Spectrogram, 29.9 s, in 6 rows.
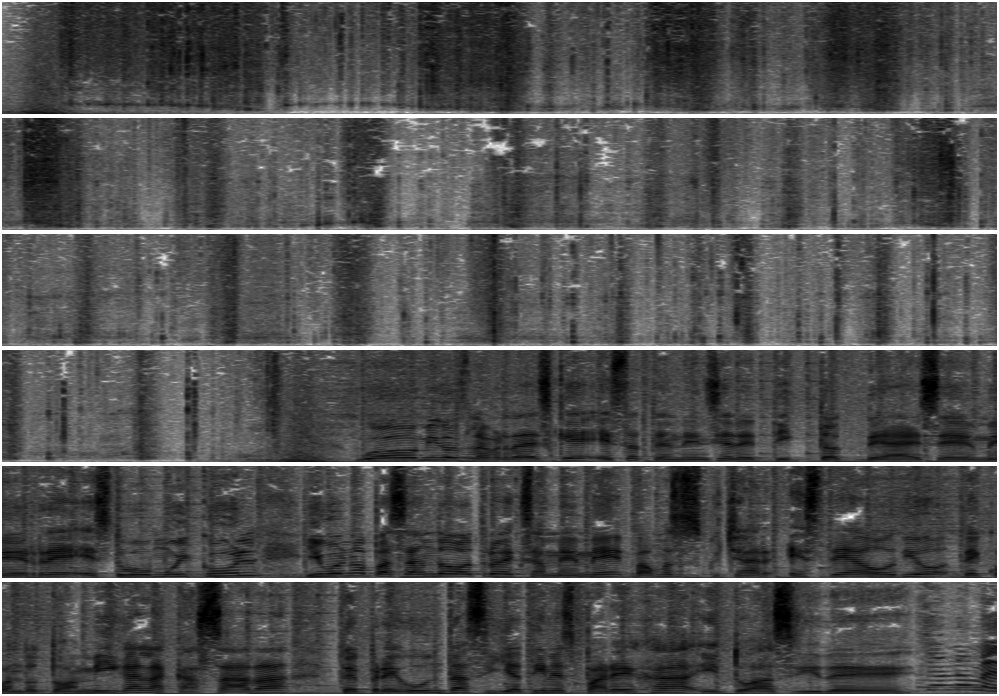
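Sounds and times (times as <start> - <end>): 
crunchy fried cheese balls being eaten: 0.3 - 16.0
speech: 16.8 - 29.8.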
